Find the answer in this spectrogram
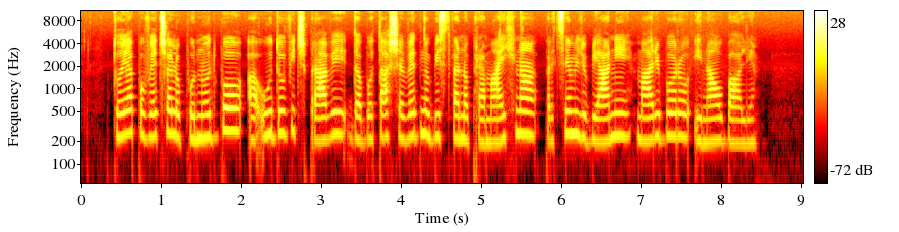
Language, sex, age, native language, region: Slovenian, female, 18-29, Slovenian, Pomurje region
